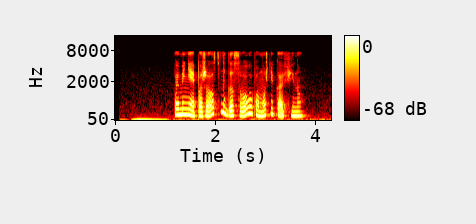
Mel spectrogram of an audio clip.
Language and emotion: Russian, neutral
